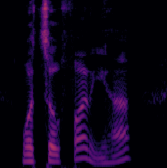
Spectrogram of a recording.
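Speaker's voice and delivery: confrontational, mob tough-guy manner. Retelling a scene from a movie, imitating a Goodfellas moment. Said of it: "Goodfellas, like, moment where he's like".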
